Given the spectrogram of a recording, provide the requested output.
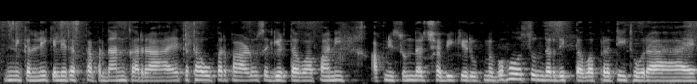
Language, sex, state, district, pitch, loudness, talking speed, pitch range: Hindi, female, Uttar Pradesh, Hamirpur, 195 Hz, -17 LUFS, 250 wpm, 185-200 Hz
